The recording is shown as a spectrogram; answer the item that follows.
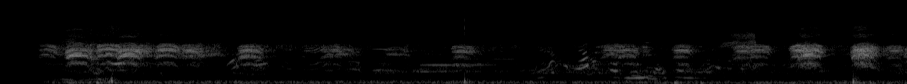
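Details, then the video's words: Several crows flying in the sky give harsh, hoarse caws in overlapping bursts, roughly two per second, with some lower croaks and faint background noise. "Crows flying in the sky ||crow birds|| Oringinal crows sounds"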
